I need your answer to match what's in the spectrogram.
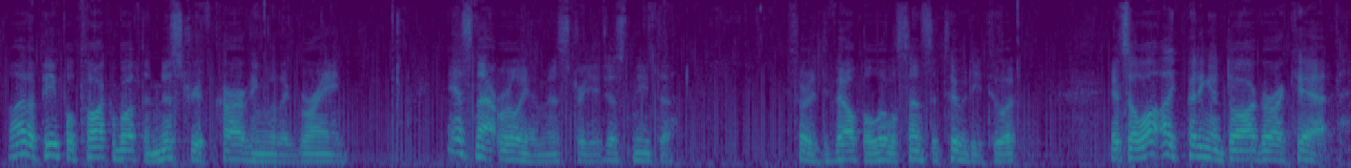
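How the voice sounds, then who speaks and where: A man teaching woodcarving in a relaxed, homespun storytelling manner, chatting with filler words as he works. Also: mid-range voice, quick pace, slight background noise, rough recording. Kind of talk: folksy storytelling while demonstrating carving.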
